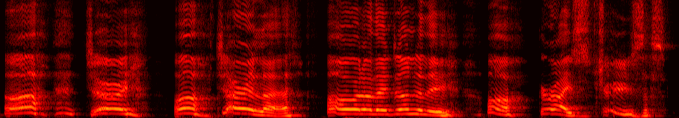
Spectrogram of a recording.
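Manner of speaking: anguished shriek, very high and loud; crying out, voice breaking in grief and terror; dreadful screaming. Acted. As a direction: scream in horror at a friend's fate. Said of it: "a sudden dreadful screaming".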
